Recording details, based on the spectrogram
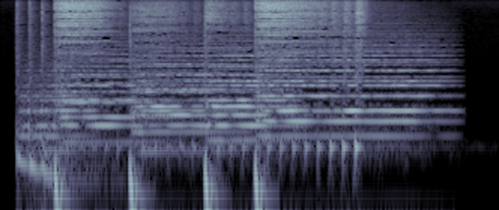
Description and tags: This is a sound you can use in a video game when completing a level :D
